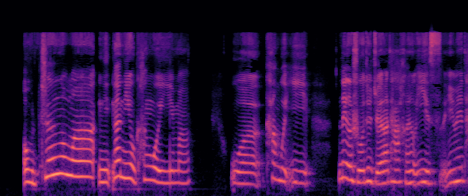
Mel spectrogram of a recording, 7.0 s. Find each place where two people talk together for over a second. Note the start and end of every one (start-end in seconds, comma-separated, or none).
none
